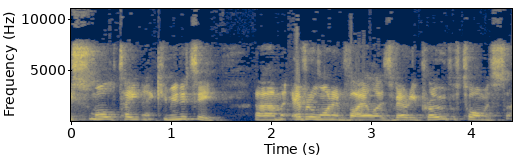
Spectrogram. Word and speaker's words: Vejle: But obviously he comes, he's born in Vejle, or hopefully I pronounced that even almost. – Yeah, Vejle.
